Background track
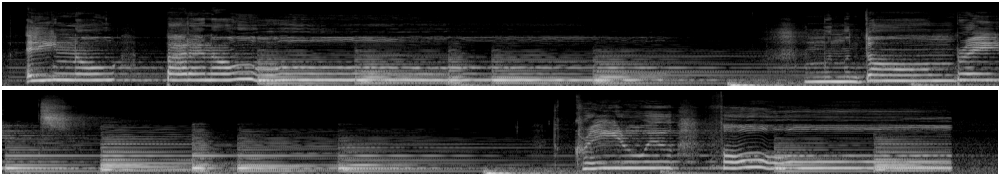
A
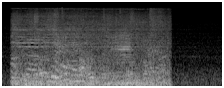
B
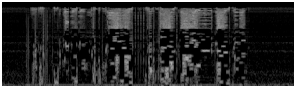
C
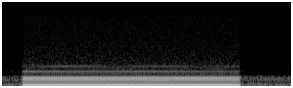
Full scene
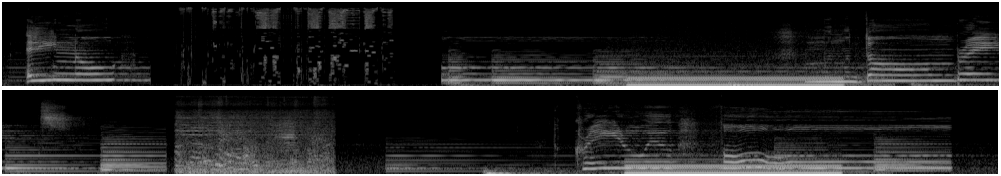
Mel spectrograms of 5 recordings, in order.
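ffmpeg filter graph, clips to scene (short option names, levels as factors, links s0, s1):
-filter_complex "[3:a]asplit=2[s0][s1];[0:a]volume=0.299[s2];[s0]aeval=exprs='val(0)+0.5*0.0158*sgn(val(0))':c=same[s3];[1:a]equalizer=f=9000:w=3.7:g=-12.5[s4];[s2]asplit=3[s5][s6][s7];[s5]atrim=end=1.484[s8];[2:a]atrim=end=2.92,asetpts=PTS-STARTPTS,volume=0.141[s9];[s6]atrim=start=4.396:end=11.614[s10];[s4]atrim=end=2.2,asetpts=PTS-STARTPTS,volume=0.335[s11];[s7]atrim=start=13.806[s12];[s3]atrim=end=2.89,asetpts=PTS-STARTPTS,volume=0.473,afade=t=in:d=0.004:c=hsin,afade=t=out:st=2.886:d=0.004:c=hsin,adelay=6040[s13];[s1]atrim=end=2.89,asetpts=PTS-STARTPTS,volume=0.668,afade=t=in:d=0.004:c=hsin,afade=t=out:st=2.886:d=0.004:c=hsin,adelay=15990[s14];[s8][s9]acrossfade=d=0.004:c1=hsin:c2=hsin[s15];[s15][s10]acrossfade=d=0.004:c1=hsin:c2=hsin[s16];[s16][s11]acrossfade=d=0.004:c1=hsin:c2=hsin[s17];[s17][s12]acrossfade=d=0.004:c1=hsin:c2=hsin[s18];[s18][s13][s14]amix=inputs=3:normalize=0"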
